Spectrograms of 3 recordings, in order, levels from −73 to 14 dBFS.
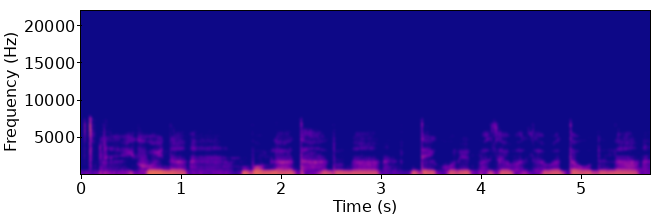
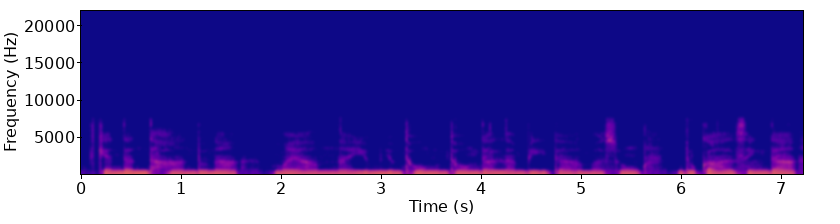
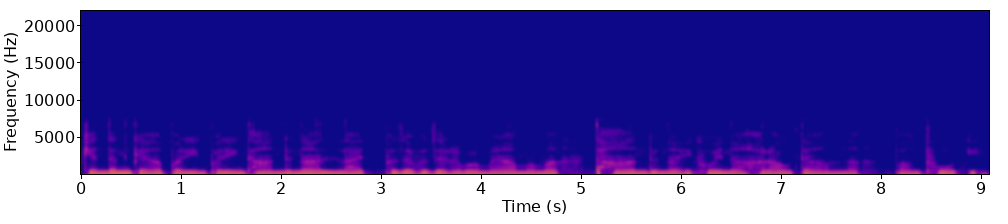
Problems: background sounds at intervals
